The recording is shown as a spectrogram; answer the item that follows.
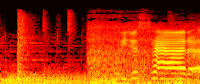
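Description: Background music with plucked guitar that cuts off suddenly a little under a second in. Then comes wind noise on the microphone, with a woman starting to talk over it.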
